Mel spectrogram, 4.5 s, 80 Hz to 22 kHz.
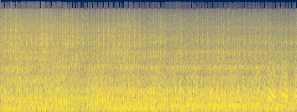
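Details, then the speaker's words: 1948 Chevy inline engine, abandoned 58 years, first runs: busy clatter with a dull knock underneath, owner unsure if rod knock, no oil seen reaching the top; otherwise runs smoothly, smoking with steam. "I don't know if that's a rod knocking or not runs like a dang sewing machine though"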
